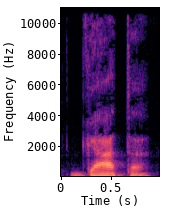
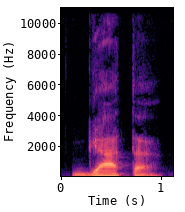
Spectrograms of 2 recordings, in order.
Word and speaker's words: gata: pronounce the Brazilian Portuguese word Gat the correct pronunciation is gat once again gatu but for female cats it would be Gata again Gata if you check the title of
